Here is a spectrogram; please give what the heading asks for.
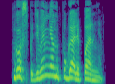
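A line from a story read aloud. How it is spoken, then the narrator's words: Breathless startled laugh. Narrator (Russian): рассмеялась она, прижимая руку к быстро вздымающейся груди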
